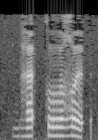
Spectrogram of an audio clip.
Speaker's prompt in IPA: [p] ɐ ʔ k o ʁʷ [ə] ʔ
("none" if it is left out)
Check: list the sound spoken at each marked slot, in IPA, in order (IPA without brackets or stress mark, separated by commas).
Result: bʱ, ə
